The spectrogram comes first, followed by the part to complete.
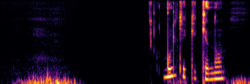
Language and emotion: Russian, neutral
